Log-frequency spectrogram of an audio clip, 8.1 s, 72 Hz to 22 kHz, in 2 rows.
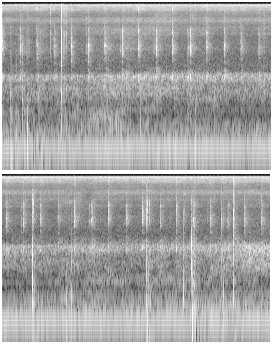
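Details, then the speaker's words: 1970s Creda Compact 3 tumble dryer, 41 years old, timed dry only: quiet steady mechanical timer ticking a few beats per second over low hum while running; normal timer ticking. "And it's the noise of the timer."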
